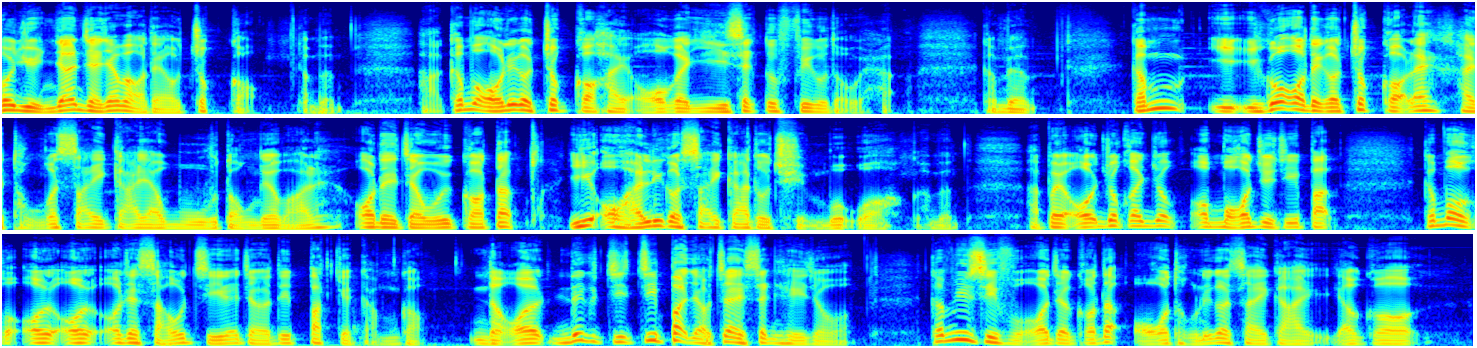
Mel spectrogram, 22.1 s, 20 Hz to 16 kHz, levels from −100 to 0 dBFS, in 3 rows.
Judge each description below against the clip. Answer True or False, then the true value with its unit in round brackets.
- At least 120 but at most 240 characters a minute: False (360 characters per minute)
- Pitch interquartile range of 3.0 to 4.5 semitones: False (4.9 semitones)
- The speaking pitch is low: True (125 Hz)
